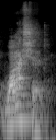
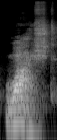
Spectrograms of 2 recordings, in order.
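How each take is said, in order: First: The ending is an extra "ed" syllable. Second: The ending is a short t sound. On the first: The speaker calls it wrong. "We do not say washed" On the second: The speaker calls it right. "We say washed"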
